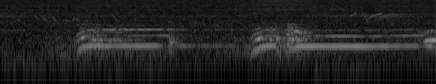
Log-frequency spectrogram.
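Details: Sparks hounds: two long, steady howls, each held about a second at a fairly low pitch with clear overtones, the second drawn out longer and ending with a brief rise; quiet background otherwise.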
